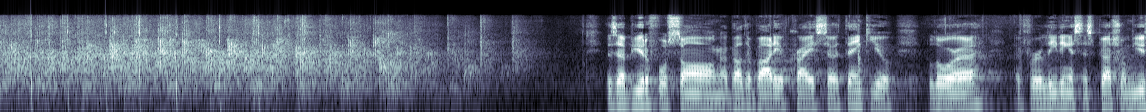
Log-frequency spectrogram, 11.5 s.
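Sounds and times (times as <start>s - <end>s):
audience clapping: 0.0s - 5.6s
speech: 6.1s - 11.4s.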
